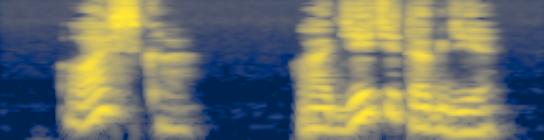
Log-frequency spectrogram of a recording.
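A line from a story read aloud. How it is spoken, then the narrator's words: Quiet, indignant question. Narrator (Russian): Тихо и возмущенно спросила Жанна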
